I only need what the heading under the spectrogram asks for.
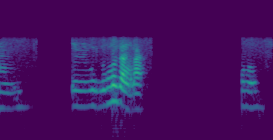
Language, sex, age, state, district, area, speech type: Bodo, female, 45-60, Assam, Kokrajhar, rural, conversation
